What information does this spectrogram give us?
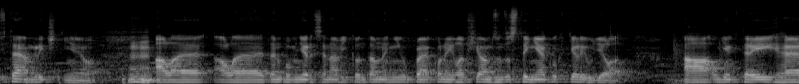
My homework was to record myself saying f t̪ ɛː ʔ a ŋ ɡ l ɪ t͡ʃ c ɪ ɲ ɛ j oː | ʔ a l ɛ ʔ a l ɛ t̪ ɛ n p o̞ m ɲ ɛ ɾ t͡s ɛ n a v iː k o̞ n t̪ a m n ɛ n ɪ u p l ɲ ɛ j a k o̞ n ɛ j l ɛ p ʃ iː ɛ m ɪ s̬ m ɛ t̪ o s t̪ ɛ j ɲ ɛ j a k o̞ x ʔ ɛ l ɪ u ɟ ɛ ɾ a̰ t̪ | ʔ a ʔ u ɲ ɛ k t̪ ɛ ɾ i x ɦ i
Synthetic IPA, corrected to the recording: f t̪ ɛː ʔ a ŋ ɡ l ɪ t͡ʃ c ɪ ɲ ɛ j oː | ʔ a l ɛ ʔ a l ɛ t̪ ɛ n p o̞ m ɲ ɛ ɾ t͡s ɛ n a v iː k o̞ n t̪ a m n ɛ ɲ ɪ u p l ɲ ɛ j a k o̞ n ɛ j l ɛ p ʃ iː a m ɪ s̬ m ɛ t̪ o s t̪ ɛ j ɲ ɛ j a k o̞ x c ɛ l ɪ u ɟ ɛ l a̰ t̪ | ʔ a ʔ u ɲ ɛ k t̪ ɛ ɾ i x ɦ ɛ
